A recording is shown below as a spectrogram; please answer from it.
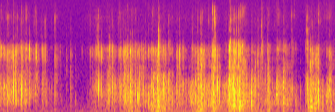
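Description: A clear, glittery plastic shower cap, bunched up small, is crinkled with fingertips close by. It makes a dense, bright crinkling and crackling with many quick snaps, briefly quieting for about a second before picking up again.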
